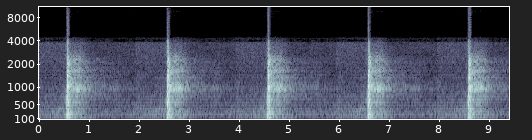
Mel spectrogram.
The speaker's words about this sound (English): There's thought put behind it, and it means probably some sort of communication. But having said that, let's play Wood Knock, labeled Wood Knock Best Response, about 10 seconds here, and of course looped.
